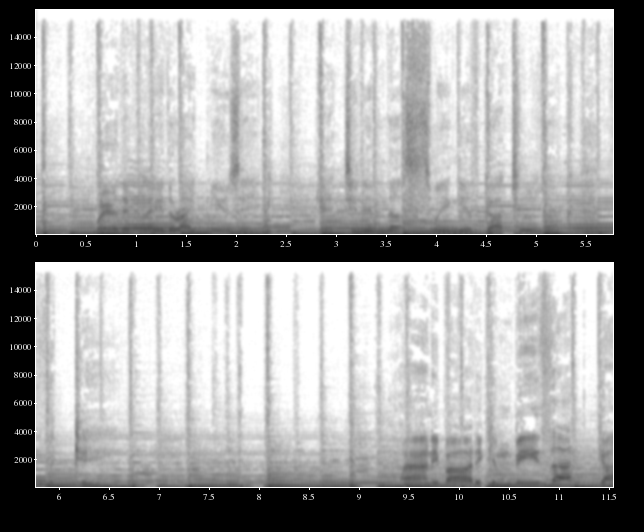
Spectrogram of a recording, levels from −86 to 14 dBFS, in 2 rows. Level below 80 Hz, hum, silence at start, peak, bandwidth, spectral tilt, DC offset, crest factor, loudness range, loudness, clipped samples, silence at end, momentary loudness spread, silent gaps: -32 dBFS; none; 0 s; -4 dBFS; 16 kHz; -7 dB/octave; under 0.1%; 16 dB; 3 LU; -21 LUFS; under 0.1%; 0 s; 6 LU; none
